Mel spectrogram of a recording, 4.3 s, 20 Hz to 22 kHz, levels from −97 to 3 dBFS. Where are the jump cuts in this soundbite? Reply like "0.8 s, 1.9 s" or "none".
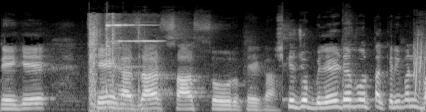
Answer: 2.8 s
